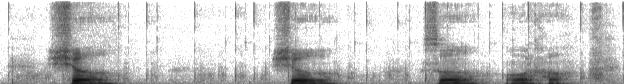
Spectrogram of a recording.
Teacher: ऊष्म व्यंजन है जिन्हें बोलते हुए गर्म हवा मुंह से बाहर निकले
